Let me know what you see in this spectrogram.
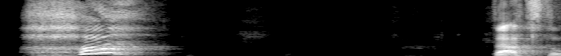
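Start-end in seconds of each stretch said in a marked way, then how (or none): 0.1-0.7 huge high-pitched disbelieving huh; shocked huh. Retold or imitated. Dad cut off by his wife, squeaking in disbelief.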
